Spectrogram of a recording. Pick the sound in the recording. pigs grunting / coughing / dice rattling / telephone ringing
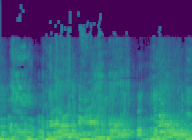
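coughing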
